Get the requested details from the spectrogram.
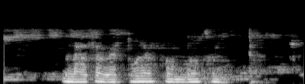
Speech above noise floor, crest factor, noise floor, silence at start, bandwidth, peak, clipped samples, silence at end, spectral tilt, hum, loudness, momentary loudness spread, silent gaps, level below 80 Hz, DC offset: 19 dB; 12 dB; -32 dBFS; 0.05 s; 5.4 kHz; -2 dBFS; under 0.1%; 0 s; -11 dB/octave; none; -13 LUFS; 17 LU; none; -44 dBFS; under 0.1%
